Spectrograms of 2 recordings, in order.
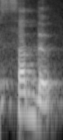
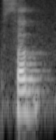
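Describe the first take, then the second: First: The final consonant is released with a bounce. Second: The final consonant is held and stopped dead. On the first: The speaker calls it right. "बल्कि सद" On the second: The speaker calls it wrong. "सद रुक नहीं जाएंगे"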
